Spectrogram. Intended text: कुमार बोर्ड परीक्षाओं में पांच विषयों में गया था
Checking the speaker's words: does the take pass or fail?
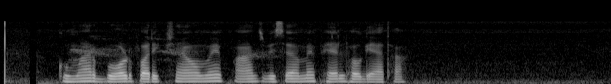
fail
